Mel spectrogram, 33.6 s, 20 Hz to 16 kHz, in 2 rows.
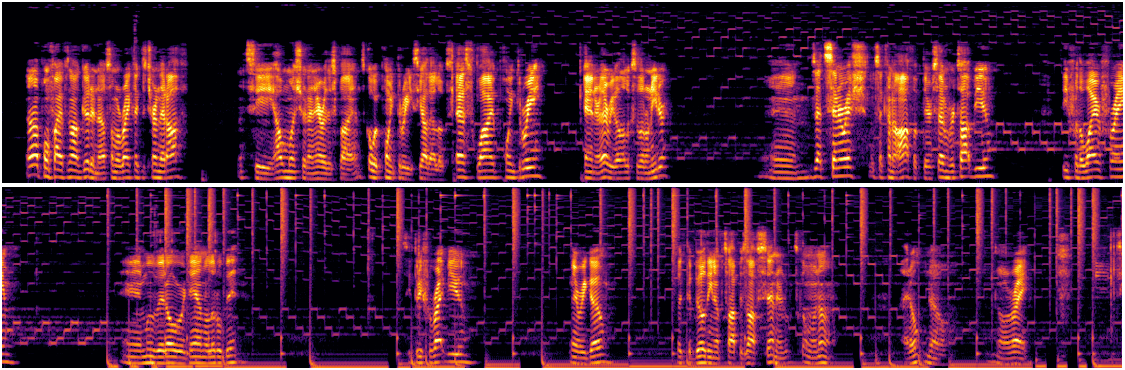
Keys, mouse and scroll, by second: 6.8 s, 10.9-11.2 scroll up 2, 12.1-14.0 scroll down 1, 14.0 scroll down 1, 14.0 KP_7, 15.0-15.5 scroll down 2, 15.6 z, 16.5 scroll up 1, 19.1 click, 23.0 KP_3, 23.8-25.5 scroll up 2, 25.5-26.3 scroll down 3, 27.3 middle click, 28.0 KP_7, 31.6 KP_1, 33.4 z.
